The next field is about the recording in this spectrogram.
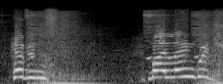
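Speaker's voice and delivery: high, loud astonished exclamation; Ferdinand. Acted. Ferdinand hearing the young lady speak, high loud amazement. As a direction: burst out in theatrical amazement. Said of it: "And he says".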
